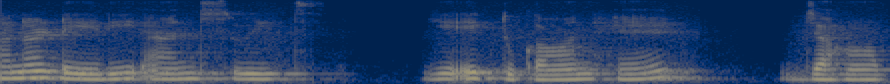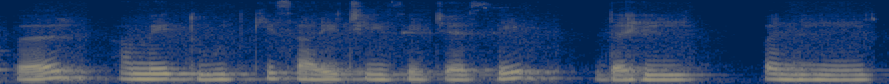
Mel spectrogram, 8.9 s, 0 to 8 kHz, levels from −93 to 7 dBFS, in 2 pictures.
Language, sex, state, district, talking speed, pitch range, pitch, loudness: Hindi, female, Uttar Pradesh, Jyotiba Phule Nagar, 120 wpm, 175-210 Hz, 190 Hz, -37 LUFS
